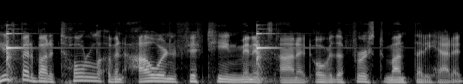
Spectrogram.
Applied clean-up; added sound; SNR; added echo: none; Piano; 0 dB; none.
